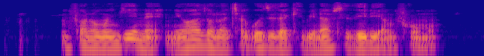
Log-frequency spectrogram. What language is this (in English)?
Swahili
